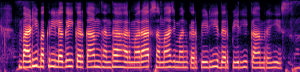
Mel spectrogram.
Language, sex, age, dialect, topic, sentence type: Chhattisgarhi, female, 25-30, Northern/Bhandar, banking, statement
